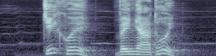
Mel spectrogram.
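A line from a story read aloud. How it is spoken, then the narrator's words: Loud call from afar. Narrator (Vietnamese): Ở phía xa, Tống Tập Tân cao giọng gọi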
